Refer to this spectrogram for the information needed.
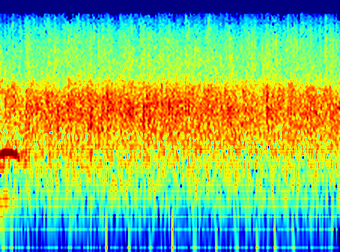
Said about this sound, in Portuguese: eles estão hoje aqui, fica de pé por favor, eles estão hoje aqui, vamos aplaudi-los gente.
